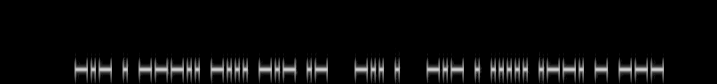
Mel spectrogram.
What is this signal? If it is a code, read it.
Morse code, heard as a keyed tone, about 32 wpm, 700 Hz. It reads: KE8BKA DE KE5PTO
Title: USA Callsign DE Callsign - 6 Characters - 30wpm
